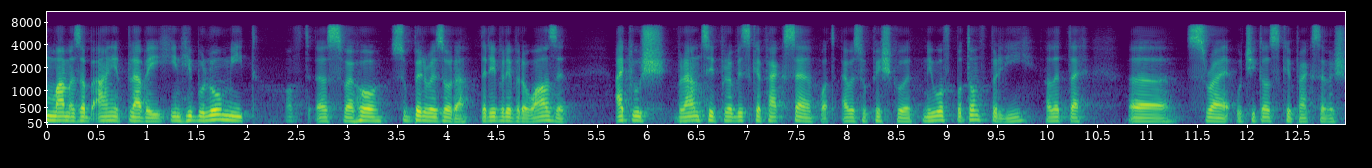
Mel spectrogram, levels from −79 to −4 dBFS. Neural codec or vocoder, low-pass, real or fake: codec, 16 kHz, 0.2 kbps, FocalCodec; 7.2 kHz; fake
